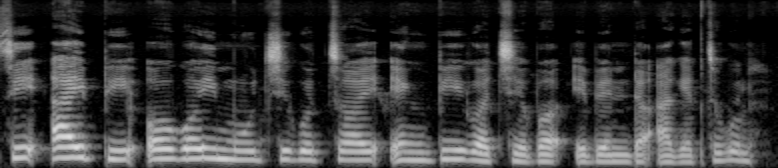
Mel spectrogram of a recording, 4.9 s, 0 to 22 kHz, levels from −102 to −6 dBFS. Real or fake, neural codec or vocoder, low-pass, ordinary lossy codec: fake; vocoder, 44.1 kHz, 128 mel bands every 256 samples, BigVGAN v2; none; none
